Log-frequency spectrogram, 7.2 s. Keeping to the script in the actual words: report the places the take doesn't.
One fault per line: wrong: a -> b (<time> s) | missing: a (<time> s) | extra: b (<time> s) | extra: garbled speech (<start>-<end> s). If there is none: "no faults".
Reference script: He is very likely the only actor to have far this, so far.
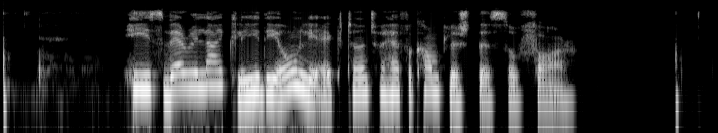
wrong: far -> accomplished (4.1 s)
